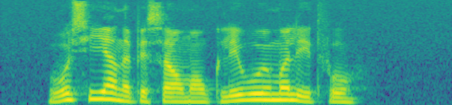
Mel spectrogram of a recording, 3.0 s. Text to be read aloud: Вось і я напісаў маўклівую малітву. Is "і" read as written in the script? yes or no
yes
